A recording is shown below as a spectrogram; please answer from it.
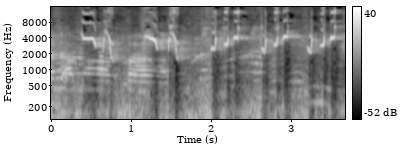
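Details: Long-tailed shrike singing: sharp whistled notes sweeping up and down, with quick chirps repeated through the second half, preceded by a few harsh harmonic calls.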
